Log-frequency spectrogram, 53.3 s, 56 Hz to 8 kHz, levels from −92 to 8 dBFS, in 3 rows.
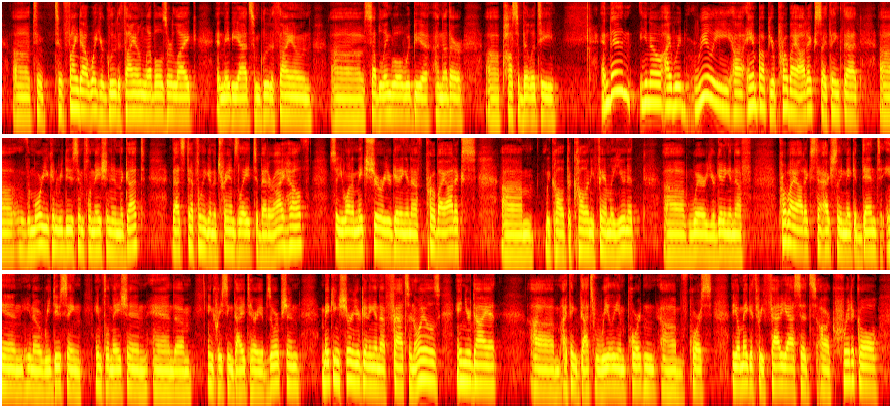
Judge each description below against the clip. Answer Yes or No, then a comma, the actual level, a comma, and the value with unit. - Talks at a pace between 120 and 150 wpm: Yes, average, 140 wpm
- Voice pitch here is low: Yes, low, 120 Hz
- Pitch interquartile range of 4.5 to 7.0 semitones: No, narrow, 2.5 semitones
